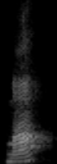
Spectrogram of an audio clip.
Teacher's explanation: Ma en tono segundo, ascendiente, significaría lino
